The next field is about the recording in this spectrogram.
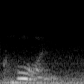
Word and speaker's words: Quorn: So I think one of the more popular ones at the moment now is something that's called corn, but it's spelled Q-U-O-R-N.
